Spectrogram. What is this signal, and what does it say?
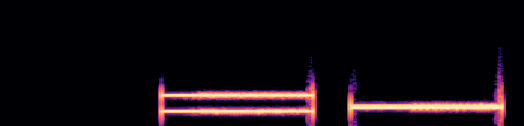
Aircraft SELCAL, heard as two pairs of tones. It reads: EM-GH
